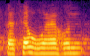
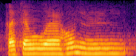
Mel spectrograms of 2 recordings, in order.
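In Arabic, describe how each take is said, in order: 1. النون الأخيرة تُقصر ولا تُغنّ. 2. النون الأخيرة تُغنّ بالغنة وتُمدّ بها. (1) "فما تقولش" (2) "لازم اغنها بمقدار حركتين"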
